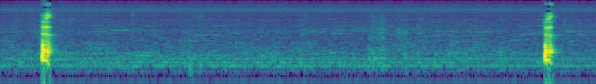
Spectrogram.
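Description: Two sharp, sudden hiccups about six seconds apart in a quiet room with faint background hum.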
